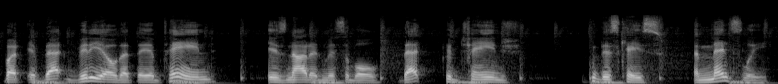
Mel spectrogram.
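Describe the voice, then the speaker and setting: Lowish voiced guy chatting on a news panel, unscripted, bit of music behind. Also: a little slow.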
